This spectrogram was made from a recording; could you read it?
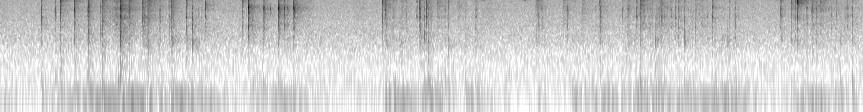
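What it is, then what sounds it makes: Plastic laptop keyboard. Fingertips type steadily on the low-profile keys of a black plastic laptop keyboard. Quick, irregular bright clicks come in bursts with brief pauses, over a low steady hum.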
